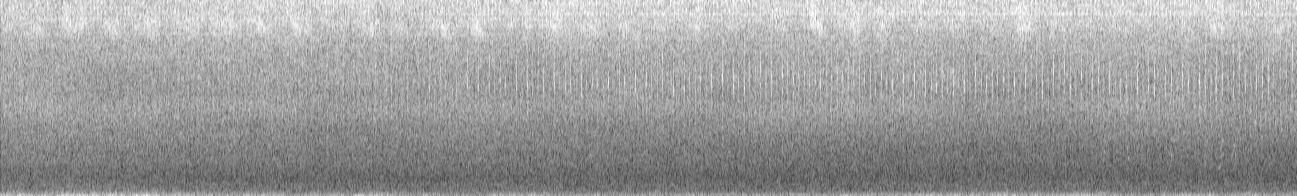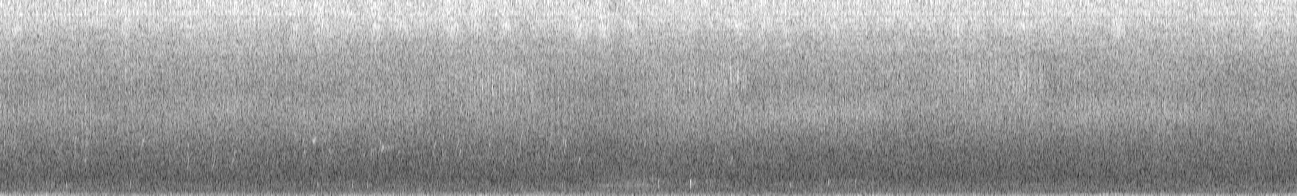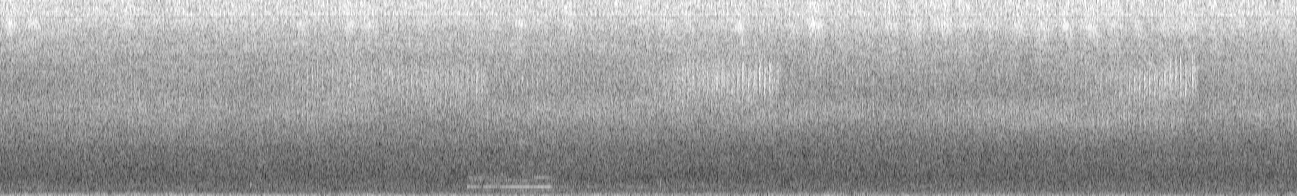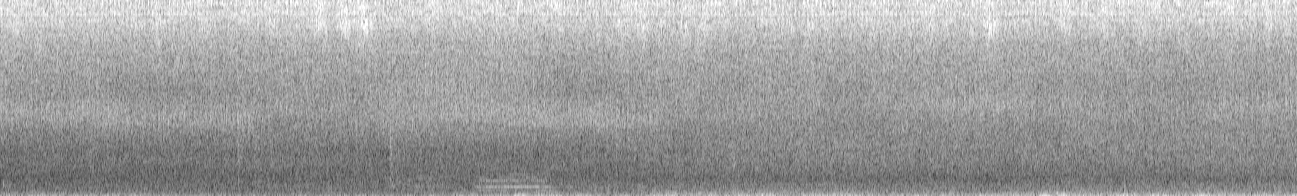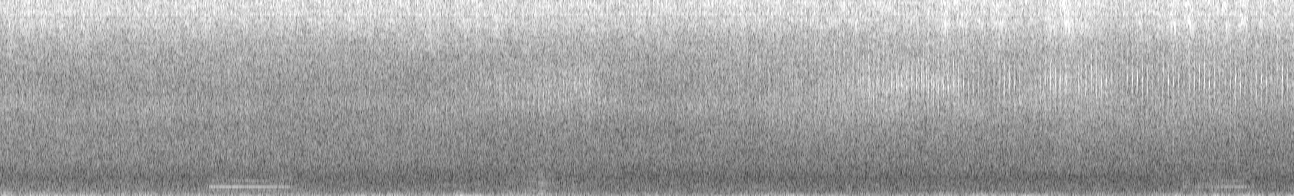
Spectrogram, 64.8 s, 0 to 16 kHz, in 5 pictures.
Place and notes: {
  "title": "Unnamed Road, Žalany, Česko - Field near Milešovka hill",
  "date": "2019-07-30 13:12:00",
  "description": "Summer field sounds. Birds, grasshoppers, wind blows. Airplane passes over.\nZoom H2n, 2CH, handheld.",
  "latitude": "50.56",
  "longitude": "13.93",
  "altitude": "543",
  "timezone": "Europe/Prague"
}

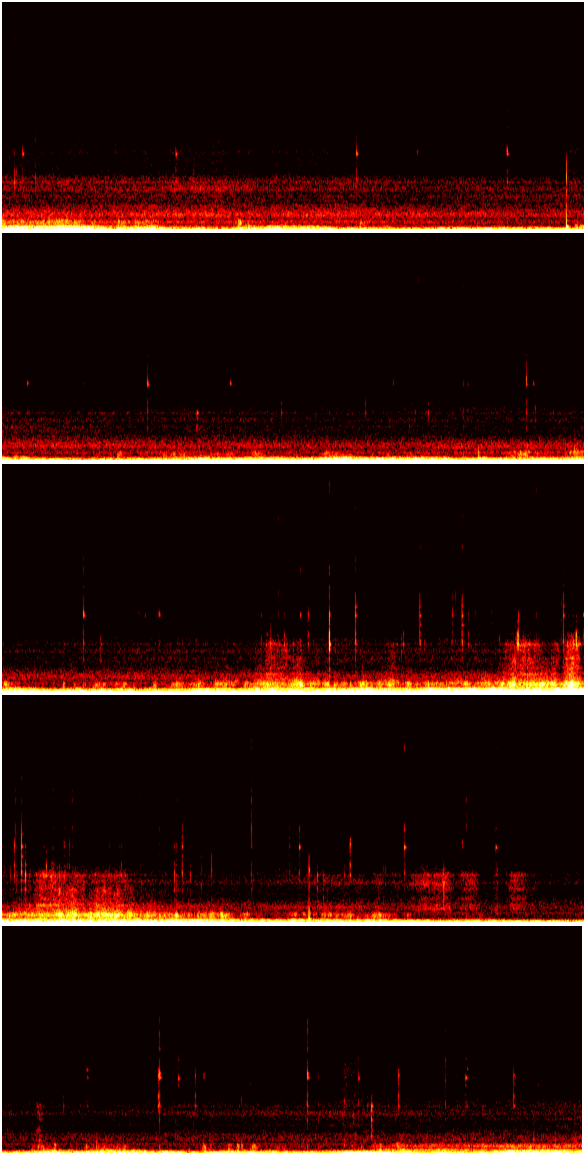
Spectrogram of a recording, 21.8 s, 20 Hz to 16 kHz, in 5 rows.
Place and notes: {
  "title": "Rivierenbuurt-Zuid, Haag, Nederland - contact",
  "date": "2013-03-24 14:53:00",
  "description": "recorded using two contact microphones attached to one of the poles of the bridge",
  "latitude": "52.08",
  "longitude": "4.33",
  "altitude": "2",
  "timezone": "Europe/Amsterdam"
}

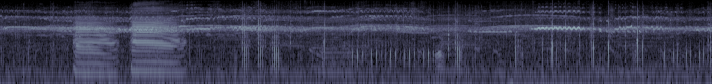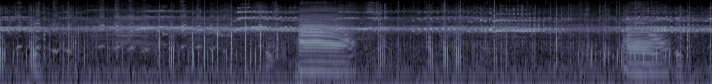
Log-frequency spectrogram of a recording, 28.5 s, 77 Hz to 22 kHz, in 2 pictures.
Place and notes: {
  "title": "United States Minor Outlying Islands - Laysan albatross dancing ...",
  "date": "2012-03-13 19:03:00",
  "description": "Laysan dancing ... Sand Island ... Midway Atoll ... open lavaier mics on mini tripod ... background noise and voices ...",
  "latitude": "28.22",
  "longitude": "-177.38",
  "altitude": "9",
  "timezone": "GMT+1"
}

